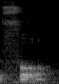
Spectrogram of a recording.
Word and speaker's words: for: in the kitchen and what we use them for question what do we call the things that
